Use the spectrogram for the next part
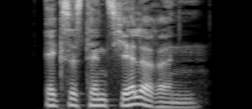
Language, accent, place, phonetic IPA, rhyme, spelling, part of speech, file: German, Germany, Berlin, [ɛksɪstɛnˈt͡si̯ɛləʁən], -ɛləʁən, existentielleren, adjective, De-existentielleren.ogg
- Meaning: inflection of existentiell: 1. strong genitive masculine/neuter singular comparative degree 2. weak/mixed genitive/dative all-gender singular comparative degree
